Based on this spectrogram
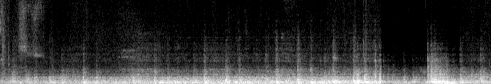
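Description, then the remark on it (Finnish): A passenger train bound for Helsinki rumbles steadily along the rails, a dense, continuous low roar with faint rhythmic clatter, swelling briefly near the end. “Minä istun tuossa vaunuosastossa. Ollaan kaverin kanssa matkalla Helsinkiin töihin.”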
